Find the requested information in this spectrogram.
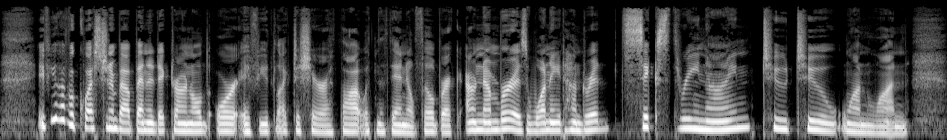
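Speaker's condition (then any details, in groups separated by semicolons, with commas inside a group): No condition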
